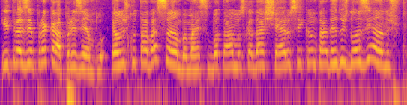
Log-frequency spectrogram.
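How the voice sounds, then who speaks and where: Casting: young Brazilian woman, slightly high voice, casual reflective interview talk, slangy and expressive. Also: fast talker. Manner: expressive, acts out imagined quotes, slangy. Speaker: interview guest, percussionist and samba singer.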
